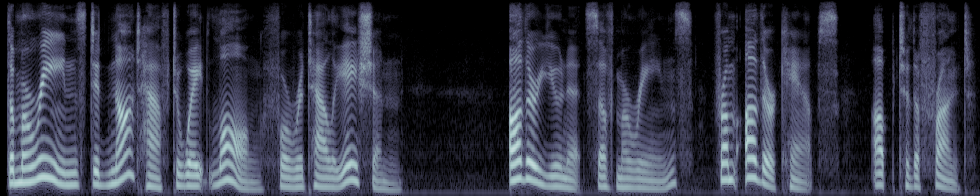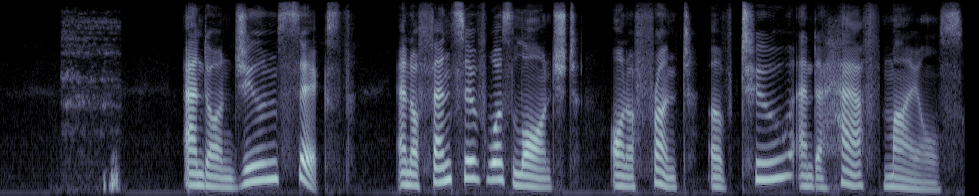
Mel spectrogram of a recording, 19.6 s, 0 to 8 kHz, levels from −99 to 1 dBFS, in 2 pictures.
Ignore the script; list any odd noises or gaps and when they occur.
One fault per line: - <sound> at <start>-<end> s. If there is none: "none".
- sigh at 10.4-11.0 s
